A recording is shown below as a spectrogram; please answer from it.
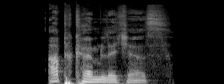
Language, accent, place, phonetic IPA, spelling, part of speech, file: German, Germany, Berlin, [ˈapˌkœmlɪçəs], abkömmliches, adjective, De-abkömmliches.ogg
- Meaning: strong/mixed nominative/accusative neuter singular of abkömmlich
